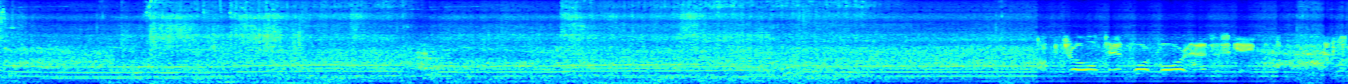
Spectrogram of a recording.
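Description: A sports car engine roars at high speed, its pitch rising and dropping with gear changes.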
